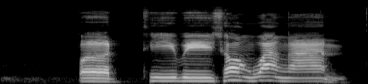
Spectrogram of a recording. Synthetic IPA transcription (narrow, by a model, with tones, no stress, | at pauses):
pɤː˨˩t̪ʰːiː˧wiː˧t͡ɕʰɔ˥˩ŋwaː˥˩ŋaː˧n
